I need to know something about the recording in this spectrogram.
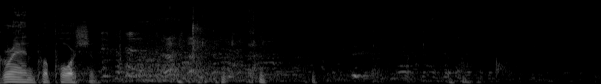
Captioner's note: laughter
